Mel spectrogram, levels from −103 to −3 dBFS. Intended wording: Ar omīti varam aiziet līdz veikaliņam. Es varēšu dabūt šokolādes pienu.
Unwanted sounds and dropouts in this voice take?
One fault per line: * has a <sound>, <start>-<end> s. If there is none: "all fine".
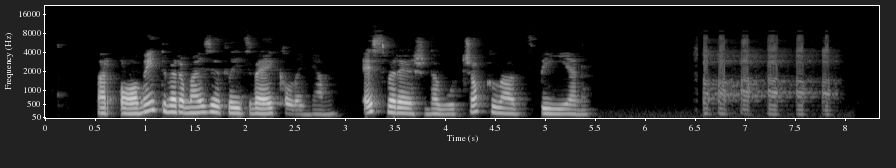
* has a laugh, 6.5-8.0 s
